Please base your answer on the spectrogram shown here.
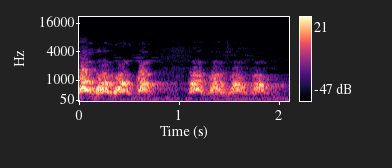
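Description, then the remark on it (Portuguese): A female dog barks repeatedly in quick, rhythmic bursts, two clusters of several barks separated by a short pause, fairly loud with no talking. “Concluindo, porque a cachorra não para de latir aqui.”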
